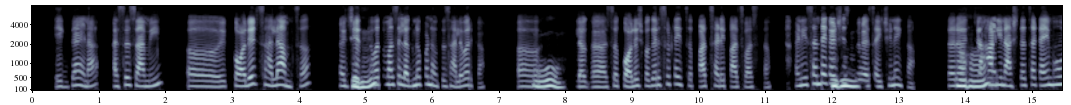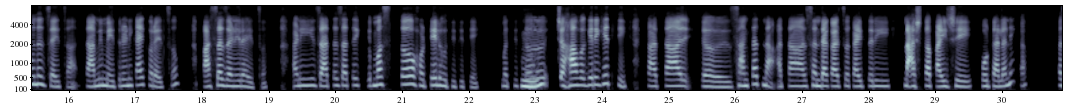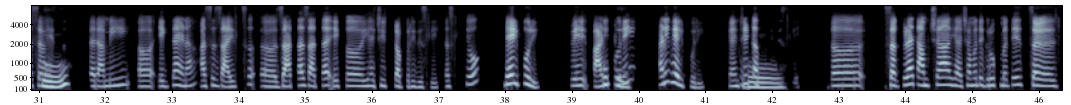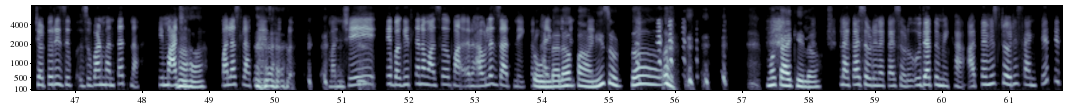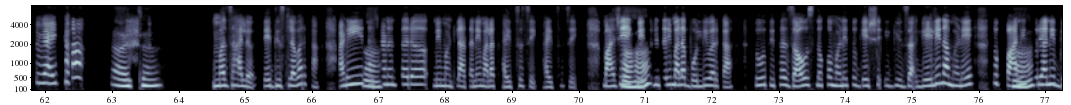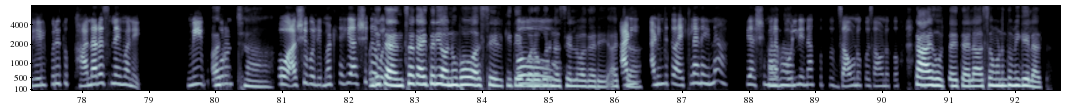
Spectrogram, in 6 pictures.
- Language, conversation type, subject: Marathi, podcast, कुटुंबातील खाद्य परंपरा कशी बदलली आहे?
- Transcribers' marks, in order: surprised: "ओ!"; in English: "टाईम"; in English: "हॉटेल"; other background noise; in Hindi: "भेलपुरी भेल"; in Hindi: "भेलपुरी"; drawn out: "हो"; in English: "ग्रुपमध्येच"; in Hindi: "चटोरी जु जुबान"; wind; laugh; joyful: "तोंडाला पाणी सुटतं"; laugh; chuckle; in English: "स्टोरी"; laughing while speaking: "ते ती तुम्ही ऐका"; chuckle; "गेलीच" said as "गेशील"; in Hindi: "भेलपुरी"; drawn out: "हो"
